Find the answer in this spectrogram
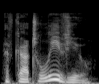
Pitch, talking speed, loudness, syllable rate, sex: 130 Hz, 300 wpm, -15 LUFS, 8.4 syllables/s, male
